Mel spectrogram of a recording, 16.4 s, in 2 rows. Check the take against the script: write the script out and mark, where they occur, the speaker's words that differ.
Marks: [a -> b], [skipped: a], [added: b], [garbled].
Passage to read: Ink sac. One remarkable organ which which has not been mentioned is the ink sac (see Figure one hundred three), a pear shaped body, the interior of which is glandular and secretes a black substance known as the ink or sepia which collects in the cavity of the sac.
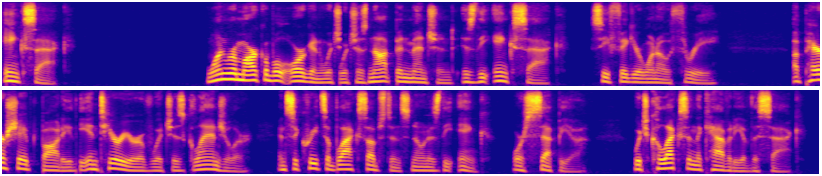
Ink sac. One remarkable organ which which has not been mentioned is the ink sac (see Figure one hundred three), a pear shaped body, the interior of which is glandular and secretes a black substance known as the ink or sepia which collects in the cavity of the sac.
